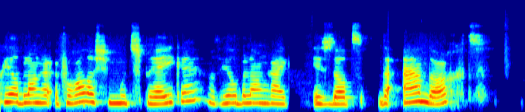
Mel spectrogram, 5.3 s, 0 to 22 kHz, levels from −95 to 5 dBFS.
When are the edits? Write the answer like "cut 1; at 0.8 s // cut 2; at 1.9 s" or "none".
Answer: cut 1; at 2.9 s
